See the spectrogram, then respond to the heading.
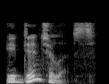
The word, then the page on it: edentulous: British English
